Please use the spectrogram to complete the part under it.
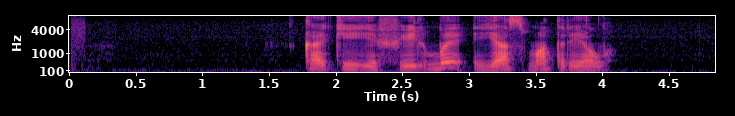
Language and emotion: Russian, neutral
